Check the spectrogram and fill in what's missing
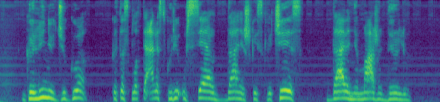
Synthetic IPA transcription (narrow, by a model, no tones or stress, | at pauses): ɡɐlʲɪnʲuːˑd͡ʒʲʊɡʊ | kɐt̪̚t̪ːɐsplˠoːt̪ʲæ̰ːlʲɪskʊɾʲɪʔʊʃʲsʲeːjoːd̪ɑːnʲɪʃkɐɪskʋʲɛt͡ʃʲeːjs | d̪ɑːʋʲeːnʲɛmɑːʒɐd̪ʲɛɾʲlʲuː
